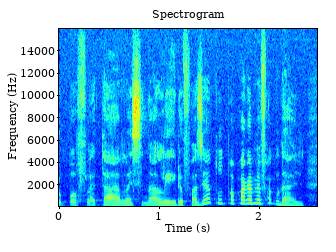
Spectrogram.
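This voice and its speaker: A woman's animated tone on a very clean recording with a silent background. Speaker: pagode singer. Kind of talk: casual interview. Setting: studio.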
